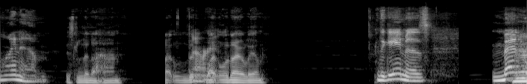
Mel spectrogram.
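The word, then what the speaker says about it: Graham Linehan: no but I always Graham Liam it's linan the game is men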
